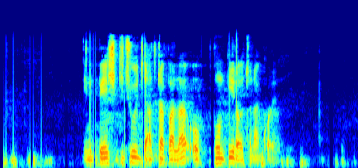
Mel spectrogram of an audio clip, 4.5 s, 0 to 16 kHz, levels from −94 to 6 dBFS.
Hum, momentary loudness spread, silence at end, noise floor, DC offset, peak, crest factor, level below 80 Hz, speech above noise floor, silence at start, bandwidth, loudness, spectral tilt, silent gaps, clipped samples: none; 23 LU; 0.65 s; -48 dBFS; under 0.1%; -2 dBFS; 22 dB; -50 dBFS; 28 dB; 0.05 s; 7.6 kHz; -20 LUFS; -4 dB/octave; none; under 0.1%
